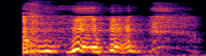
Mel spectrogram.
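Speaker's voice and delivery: short high giggle; amused chuckle. Real, not acted. Streamer amused by a viewer's termite comment, chuckling. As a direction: break into a brief, high laugh.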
